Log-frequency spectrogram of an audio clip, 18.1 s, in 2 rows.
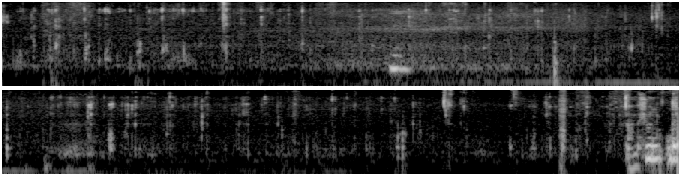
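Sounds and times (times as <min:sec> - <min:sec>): faint chewing: 0:00.0 - 0:18.0.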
